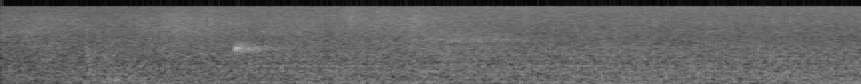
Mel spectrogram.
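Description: Steady rushing hiss and low hum of room tone picked up by the meeting-room microphones, with one brief faint chirp about a second in.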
